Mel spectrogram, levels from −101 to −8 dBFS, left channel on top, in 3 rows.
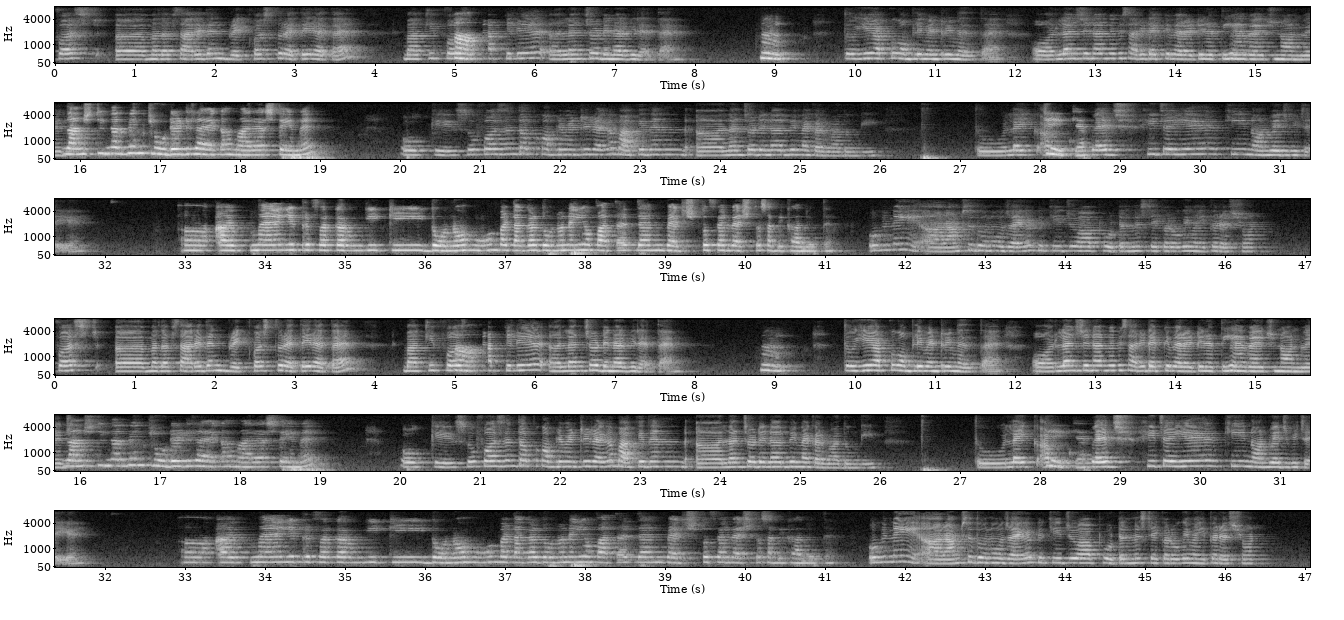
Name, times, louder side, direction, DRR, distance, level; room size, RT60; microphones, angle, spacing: voice 1, 0.0-3.7 4.4-7.9 9.9-15.9 20.0-26.0 27.2-28.2 28.6-31.7 41.5-46.4, right 3 dB, 40° right, 8 dB, 0.4 m, -26 dB
voice 2, 5.0-5.3 8.8-9.2 15.8-19.0 26.5-26.6 28.1-28.7 32.9-41.2, left 5 dB, 85° left, 8 dB, 0.4 m, -23 dB
5.6 x 2.5 x 3.1 m, 0.71 s
head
